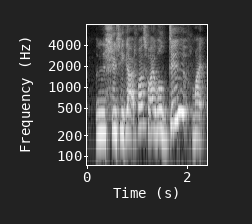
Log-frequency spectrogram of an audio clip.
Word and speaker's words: Ncuti Gatwa: We've got 15th Doctor, who I've been calling Ncuti Gatwa. I've now learned his name is pronounced Ncuti Gatwa, so I will do my utmost to pronounce his name correctly.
